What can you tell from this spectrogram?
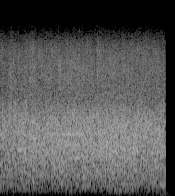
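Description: An audience applauds a song with a dense, steady wash of clapping that holds at full volume for about two seconds before cutting off abruptly into silence.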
